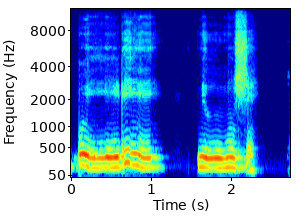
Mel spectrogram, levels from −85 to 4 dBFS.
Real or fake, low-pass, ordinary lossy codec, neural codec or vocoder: fake; none; none; codec, 24 kHz, 0.9 kbps, WavTokenizer, medium music audio release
